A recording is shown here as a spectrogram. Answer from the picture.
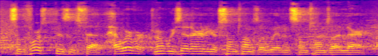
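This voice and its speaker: A man talks at a very fast pace with ordinary pitch variation. Loud background noise and audible room echo surround him. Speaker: speaker. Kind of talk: presentation talk. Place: hall. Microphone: handheld.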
